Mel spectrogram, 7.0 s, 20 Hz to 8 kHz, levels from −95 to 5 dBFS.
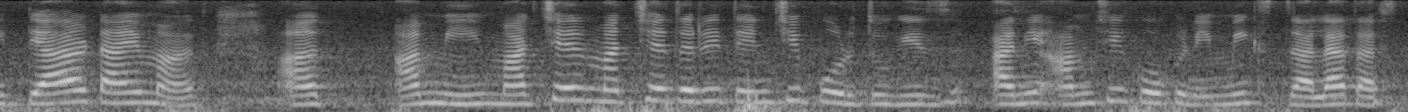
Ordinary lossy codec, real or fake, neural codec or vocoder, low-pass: none; real; none; none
